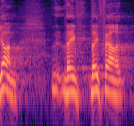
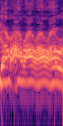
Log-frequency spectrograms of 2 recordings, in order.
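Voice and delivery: imitated dog barking; 5 semitones higher than usual. Pastor imitating the cattle dog barking. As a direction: bark like a cattle dog in the back of a ute.

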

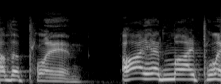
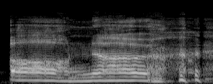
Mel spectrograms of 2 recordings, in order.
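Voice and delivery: mock dismay; 3 semitones lower than usual. Dismayed thought at being found out.

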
